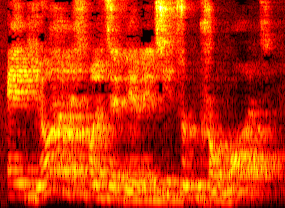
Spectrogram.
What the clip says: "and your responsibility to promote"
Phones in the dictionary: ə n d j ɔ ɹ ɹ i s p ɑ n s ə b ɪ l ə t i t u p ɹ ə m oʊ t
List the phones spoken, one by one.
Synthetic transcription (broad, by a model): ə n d j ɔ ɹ ɹ i s p ɑ n s ə b ɪ l ə t i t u p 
